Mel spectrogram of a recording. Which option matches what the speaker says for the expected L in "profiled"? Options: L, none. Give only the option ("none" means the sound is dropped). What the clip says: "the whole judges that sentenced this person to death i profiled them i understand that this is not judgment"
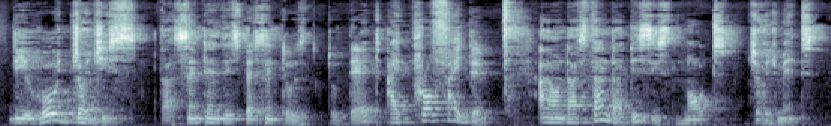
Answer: none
